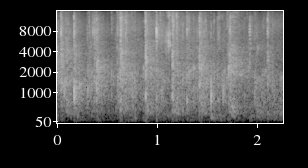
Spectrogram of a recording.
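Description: Steady applause from an audience as a person is welcomed to the front, a dense crackle of many hands clapping at once, sustained evenly for a couple of seconds without any voices over it.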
